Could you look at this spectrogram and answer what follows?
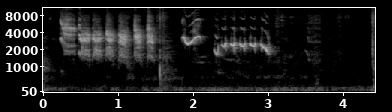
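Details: Common iora in breeding condition, heard as a fast string of about ten buzzy, harsh notes, then a sharp upward whistle and a short trilled whistled phrase sliding downward.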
